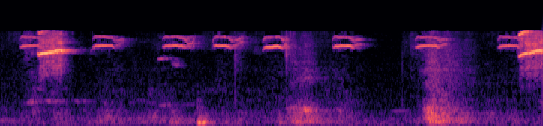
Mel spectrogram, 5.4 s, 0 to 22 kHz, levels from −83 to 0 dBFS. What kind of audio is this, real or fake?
real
